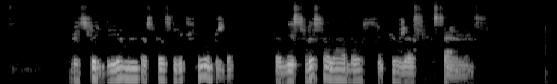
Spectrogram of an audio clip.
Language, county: Lithuanian, Kaunas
